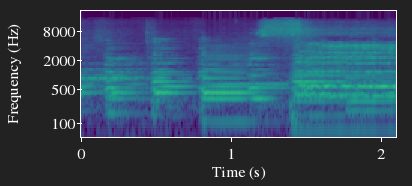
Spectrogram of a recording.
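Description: Piano accompaniment playing single notes, then a girls' choir comes in about a second and a half in, singing together over the piano.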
